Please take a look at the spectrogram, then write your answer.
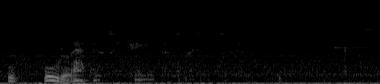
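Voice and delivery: soft breathy whisper of delight. Real, not acted. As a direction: whisper it happily to yourself. Quiet happy find.

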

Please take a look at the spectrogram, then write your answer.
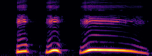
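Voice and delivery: very high, loud sneaky giggle; chuckling. Acted. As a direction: cackle with mischief. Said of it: "he chuckled".

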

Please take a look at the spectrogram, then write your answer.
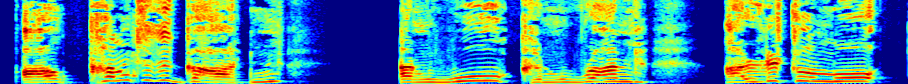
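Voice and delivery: put-on high-pitched, resolute boy; high character voice, full of purpose; Colin. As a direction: share the plan in a young boy's eager high voice.

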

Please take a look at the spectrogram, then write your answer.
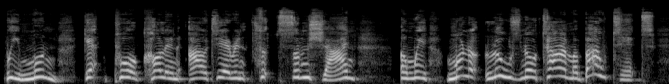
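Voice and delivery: put-on light Yorkshire accent, girl's voice; Yorkshire dialect. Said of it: "Yorkshire dialect".

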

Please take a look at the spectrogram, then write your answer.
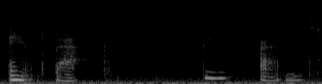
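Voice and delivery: soft smiling whisper; whispered with a smile. A narrator's reading. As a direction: breathe it tenderly. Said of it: "whispered with a smile".

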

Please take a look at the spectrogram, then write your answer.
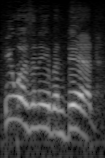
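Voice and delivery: high, loud indignant outburst; really mad. Acted. Skunk realizes he has been tricked, really mad. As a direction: protest angrily at being fooled. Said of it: "he gets really mad".

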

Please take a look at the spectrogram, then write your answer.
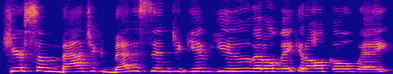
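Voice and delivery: high, sing-song reassurance; hammed-up comforting mom; mock soothing mom. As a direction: coo like an overly soothing mother. Mom's reassuring voice, acted.

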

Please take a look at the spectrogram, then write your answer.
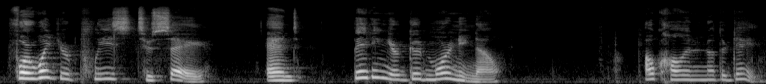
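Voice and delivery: storybook fly, high and courteous; polite little fly. Acted.

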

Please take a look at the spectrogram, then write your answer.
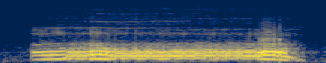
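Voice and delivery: acted groan of exasperation; exasperated groan. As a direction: let out a big frustrated groan. Exasperated at being doubted.

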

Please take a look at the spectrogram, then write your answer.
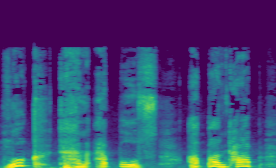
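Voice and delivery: usual speaking voice

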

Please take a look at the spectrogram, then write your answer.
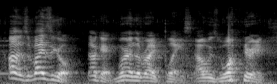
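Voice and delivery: ordinary talk, nothing marked

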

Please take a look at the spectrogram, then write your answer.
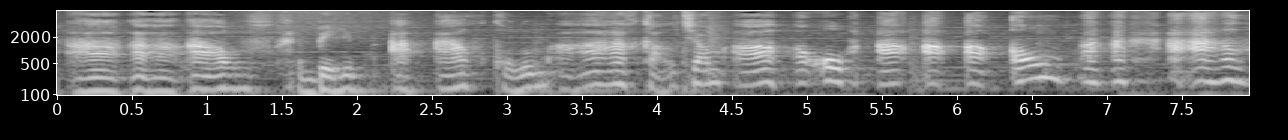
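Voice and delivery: broken moans and ows between gasped words; hammed-up hurt whimpering, bit by bit; pained groaning. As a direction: groan over each aching body part. Fallen knight hurt, names sore parts.

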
